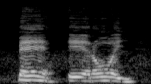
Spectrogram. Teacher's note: O acento agudo ele aparece nessas letras E, O, quando eu tenho uma vogal tônica com esse timbre aberto.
